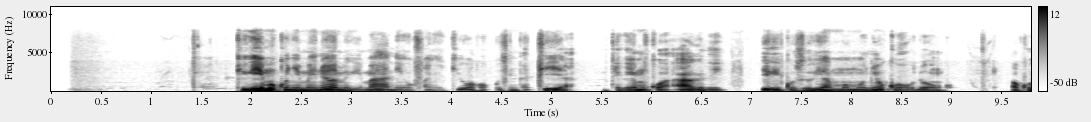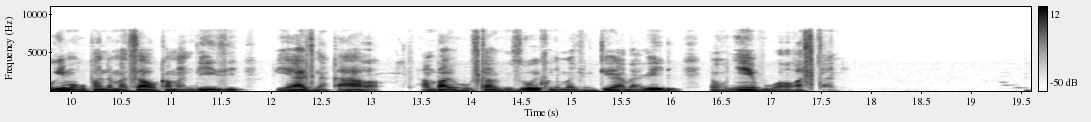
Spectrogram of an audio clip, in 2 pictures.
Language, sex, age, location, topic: Swahili, male, 18-24, Dar es Salaam, agriculture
